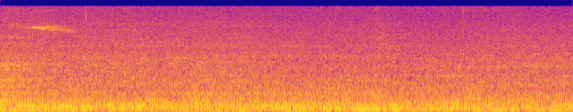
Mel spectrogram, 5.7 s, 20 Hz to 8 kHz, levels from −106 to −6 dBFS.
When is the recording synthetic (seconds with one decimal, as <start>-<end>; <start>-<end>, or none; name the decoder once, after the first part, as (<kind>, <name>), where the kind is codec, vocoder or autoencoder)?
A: 0.0-1.6 (vocoder, Vocos); 3.3-5.7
